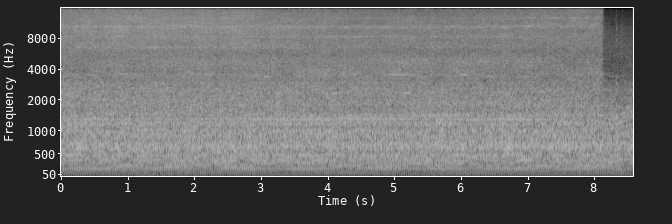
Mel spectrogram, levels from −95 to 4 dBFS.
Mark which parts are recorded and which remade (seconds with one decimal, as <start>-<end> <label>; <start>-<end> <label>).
0.0-1.1 recorded; 1.1-2.9 remade; 2.9-4.1 recorded; 4.1-5.6 remade; 5.6-8.6 recorded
